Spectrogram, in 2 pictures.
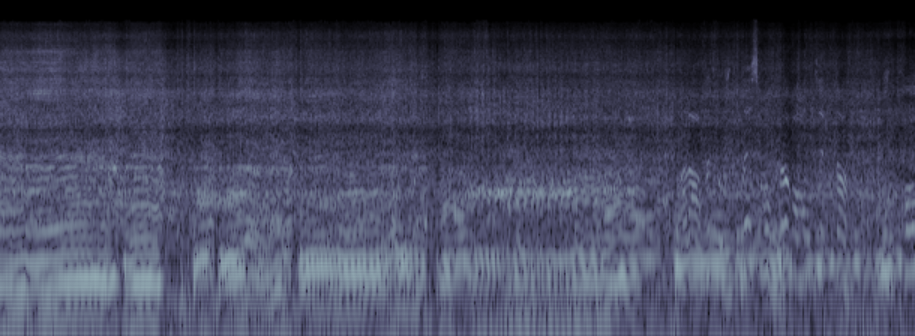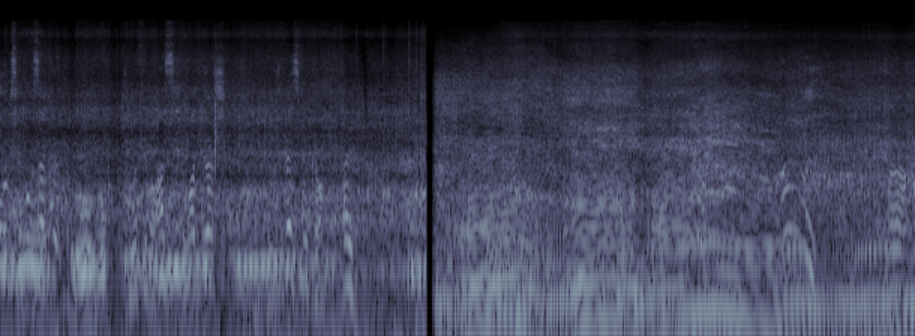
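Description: A dirt bike engine revs hard up and down, close by.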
